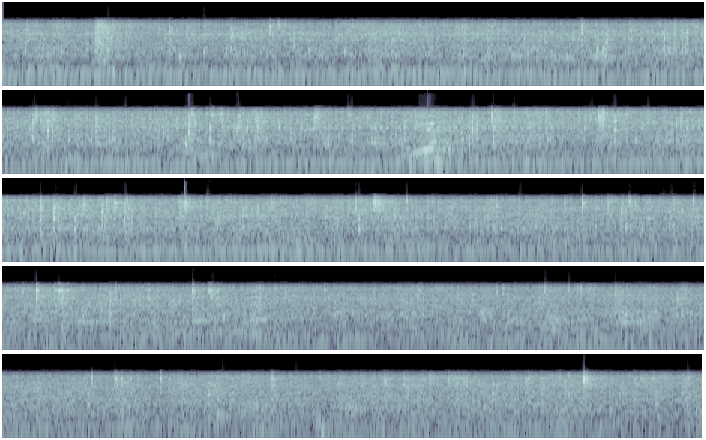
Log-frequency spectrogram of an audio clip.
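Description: A packaging machine clicks and knocks at intervals.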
